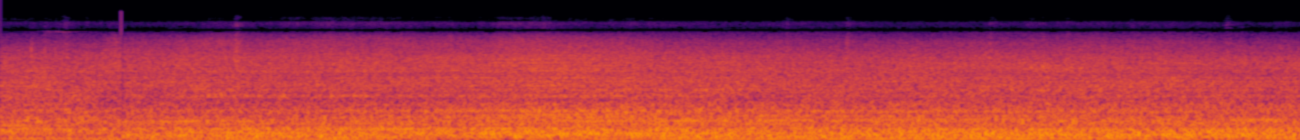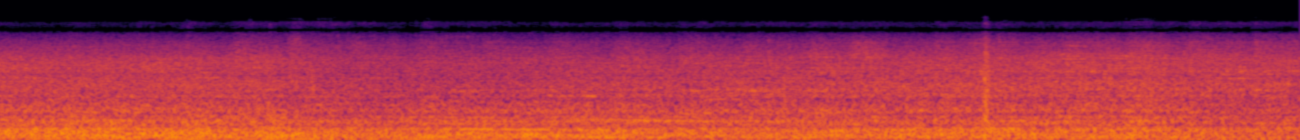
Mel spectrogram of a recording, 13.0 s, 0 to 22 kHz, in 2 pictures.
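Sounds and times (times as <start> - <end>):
tyre noise on road: 0.0 - 13.0.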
